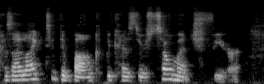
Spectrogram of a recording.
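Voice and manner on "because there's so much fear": ordinary talk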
